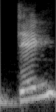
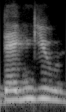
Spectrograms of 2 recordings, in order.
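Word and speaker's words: dengue: It's a it's the correct pronunciation is deng fever. But people call it denu. Dengu for some reason.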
